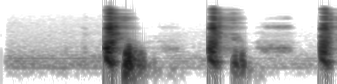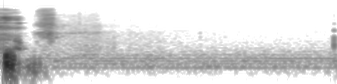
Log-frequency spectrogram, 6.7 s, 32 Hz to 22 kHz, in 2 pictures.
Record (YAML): three_cough_length: 6.7 s
three_cough_amplitude: 28166
three_cough_signal_mean_std_ratio: 0.19
survey_phase: beta (2021-08-13 to 2022-03-07)
age: 45-64
gender: Male
wearing_mask: 'No'
symptom_other: true
symptom_onset: 3 days
smoker_status: Ex-smoker
respiratory_condition_asthma: false
respiratory_condition_other: false
recruitment_source: REACT
submission_delay: 1 day
covid_test_result: Negative
covid_test_method: RT-qPCR
influenza_a_test_result: Negative
influenza_b_test_result: Negative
